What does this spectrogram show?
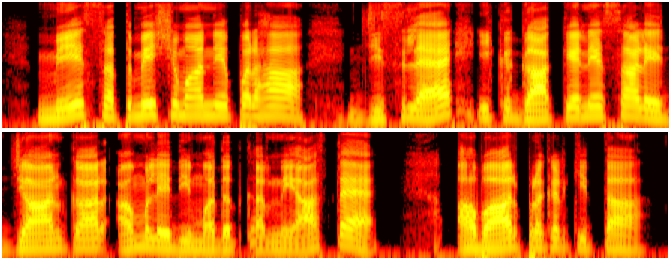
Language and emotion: Dogri, happy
